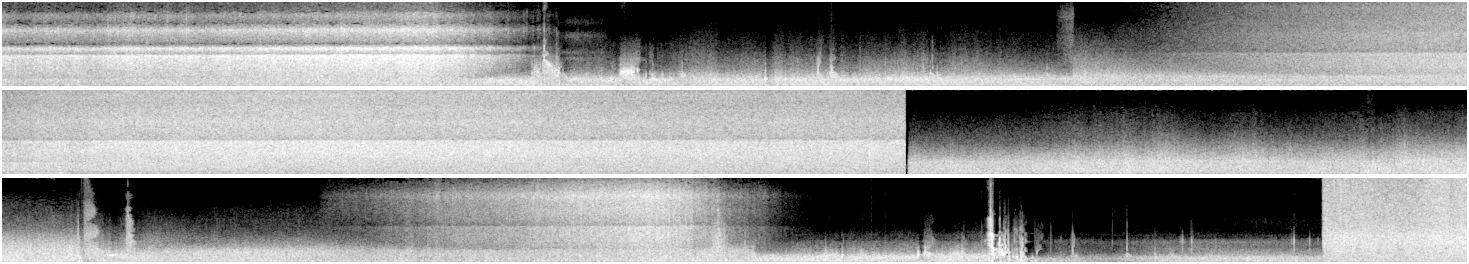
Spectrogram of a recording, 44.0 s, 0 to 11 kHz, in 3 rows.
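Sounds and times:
river rapids rushing: 13.2 - 23.7, 42.6 - 43.9.

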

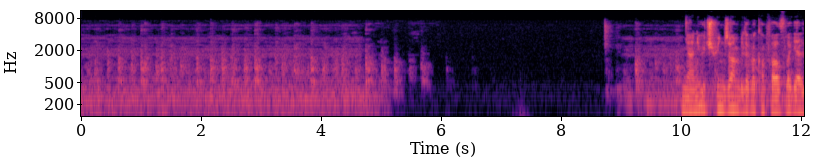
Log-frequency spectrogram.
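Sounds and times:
washing machine drum sloshing: 0.0 - 5.9, 9.1 - 12.0.

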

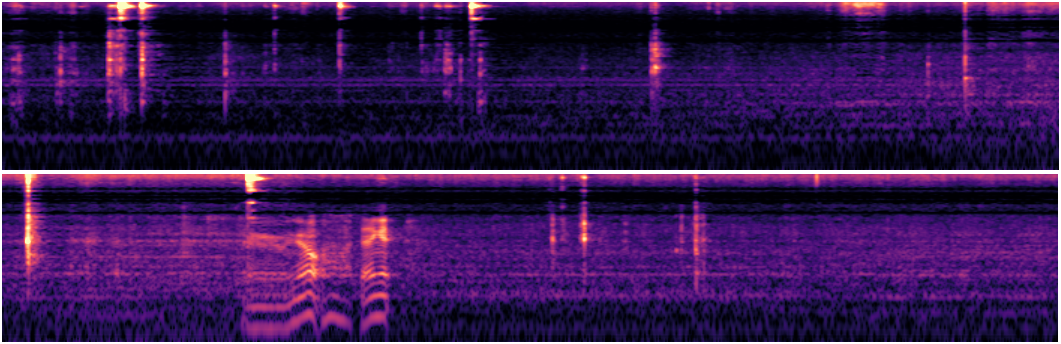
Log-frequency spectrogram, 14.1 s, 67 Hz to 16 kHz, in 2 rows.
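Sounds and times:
faint steady hum: 0.0 - 14.0
metal parts clicking in a vise: 0.7 - 1.1.

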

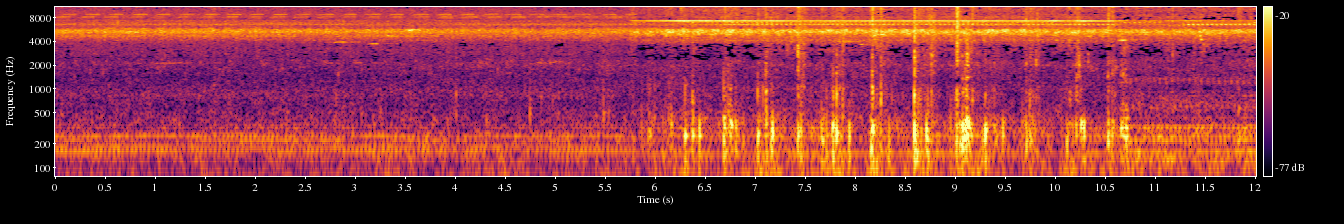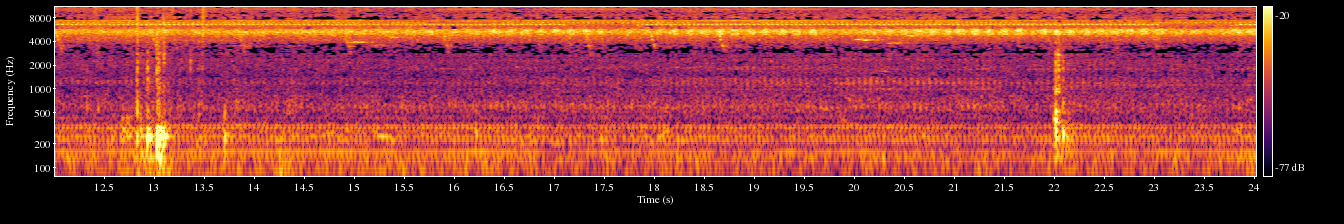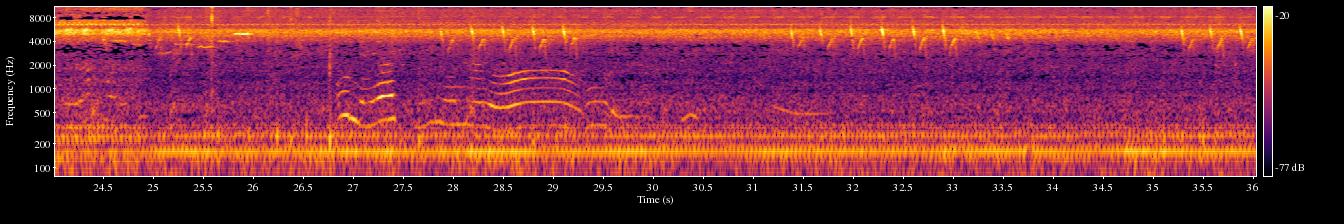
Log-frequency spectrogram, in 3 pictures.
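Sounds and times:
insect chorus shrilling: 0.0 - 36.0.

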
